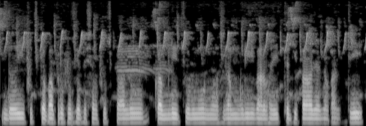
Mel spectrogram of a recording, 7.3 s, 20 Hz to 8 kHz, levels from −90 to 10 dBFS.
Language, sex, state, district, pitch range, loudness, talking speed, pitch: Bengali, male, West Bengal, Paschim Medinipur, 105-110 Hz, -19 LUFS, 140 wpm, 105 Hz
